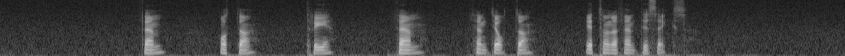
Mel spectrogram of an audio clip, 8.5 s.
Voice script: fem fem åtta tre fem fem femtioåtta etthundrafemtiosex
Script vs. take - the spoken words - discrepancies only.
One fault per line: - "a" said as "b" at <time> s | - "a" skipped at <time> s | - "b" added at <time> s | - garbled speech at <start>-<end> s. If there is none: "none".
- "fem" skipped at 1.6 s
- "fem" skipped at 4.2 s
